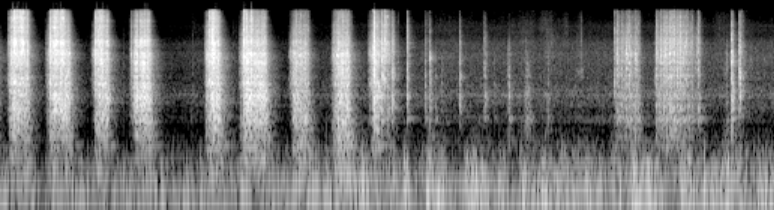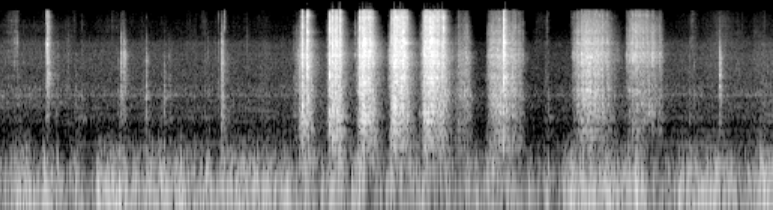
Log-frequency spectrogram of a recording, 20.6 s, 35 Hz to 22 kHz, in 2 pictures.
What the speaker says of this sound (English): So I'm just using my extension with a 14mm socket on here to remove these.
